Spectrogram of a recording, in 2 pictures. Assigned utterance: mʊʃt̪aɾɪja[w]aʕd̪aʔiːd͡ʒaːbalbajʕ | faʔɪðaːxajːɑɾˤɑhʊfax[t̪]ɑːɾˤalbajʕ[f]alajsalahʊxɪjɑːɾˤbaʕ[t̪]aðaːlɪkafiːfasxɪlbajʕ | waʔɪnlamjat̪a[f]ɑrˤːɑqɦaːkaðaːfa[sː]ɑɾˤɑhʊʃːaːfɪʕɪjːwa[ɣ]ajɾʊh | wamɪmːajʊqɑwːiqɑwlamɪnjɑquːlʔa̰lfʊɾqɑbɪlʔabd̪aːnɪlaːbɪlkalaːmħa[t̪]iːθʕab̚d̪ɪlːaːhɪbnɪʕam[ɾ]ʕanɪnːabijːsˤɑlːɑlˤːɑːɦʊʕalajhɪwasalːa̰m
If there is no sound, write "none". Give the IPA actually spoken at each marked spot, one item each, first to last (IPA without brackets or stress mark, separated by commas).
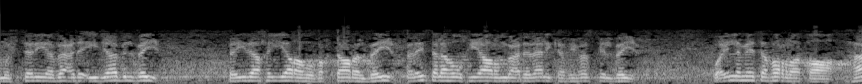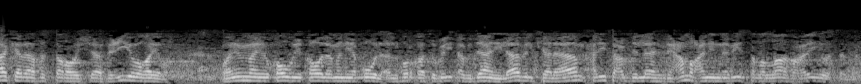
b, t̪, f, d̪, f, sː, ɣ, d̪, ɾ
